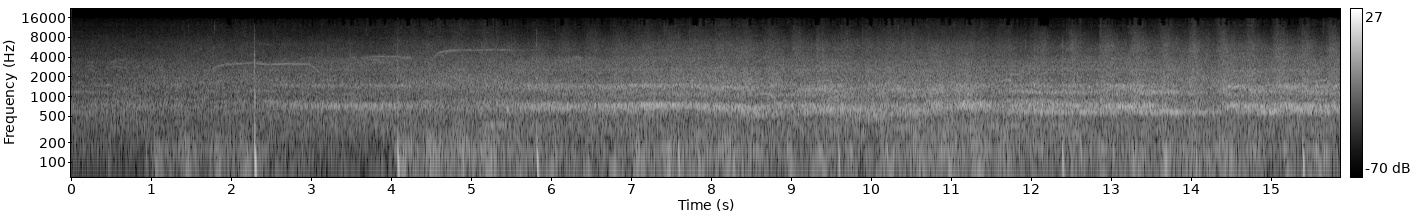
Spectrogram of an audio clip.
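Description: A large stadium crowd murmurs and chants steadily, slowly growing louder.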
